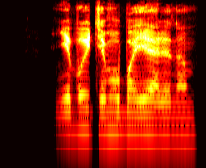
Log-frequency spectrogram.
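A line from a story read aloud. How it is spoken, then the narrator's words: Deep grumbling mutter. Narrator (Russian): басовито пробурчал он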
